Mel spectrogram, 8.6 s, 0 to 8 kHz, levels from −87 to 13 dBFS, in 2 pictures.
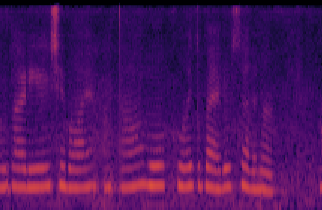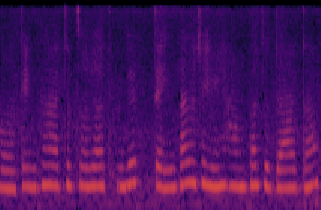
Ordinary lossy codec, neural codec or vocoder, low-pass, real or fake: MP3, 48 kbps; codec, 24 kHz, 0.9 kbps, WavTokenizer, large speech release; 7.2 kHz; fake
